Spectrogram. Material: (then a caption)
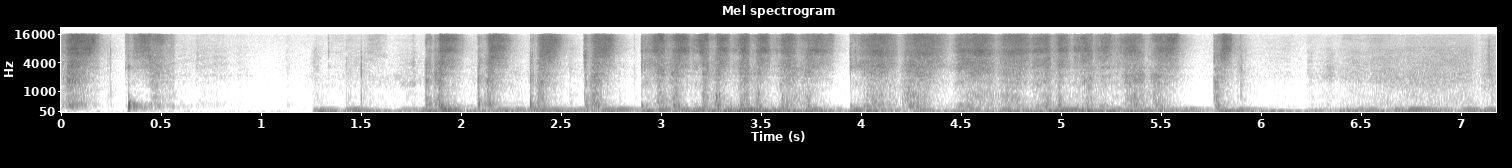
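Leather. A hollow, empty brown leather ankle boot is held by hand while its leather upper is scrubbed with a wooden-backed natural bristle brush. After a short opening stroke and a near-silent pause, quick back-and-forth strokes set in as a steady, bright, scratchy rasping over a dull low rumble.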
